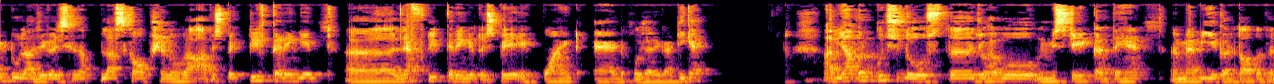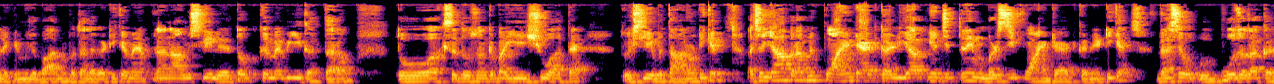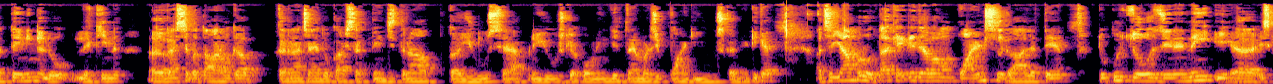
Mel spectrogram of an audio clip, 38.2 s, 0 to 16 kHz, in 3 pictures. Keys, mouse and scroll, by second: 4.1 click, 4.2 click, 22.9 click, 33.6 click, 33.6 click.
